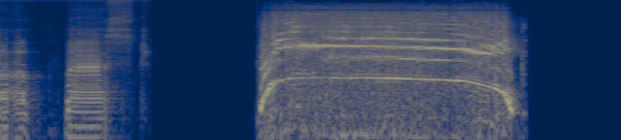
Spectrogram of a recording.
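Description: A short burst of voice, then after a pause a loud, harsh, held vocal scream lasting about two and a half seconds, level in pitch and dropping off at the end.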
